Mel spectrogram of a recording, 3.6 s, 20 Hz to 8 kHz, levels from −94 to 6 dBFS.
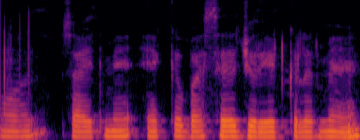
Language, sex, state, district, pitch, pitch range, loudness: Hindi, male, Bihar, Bhagalpur, 110 Hz, 110-115 Hz, -32 LUFS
